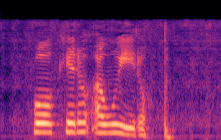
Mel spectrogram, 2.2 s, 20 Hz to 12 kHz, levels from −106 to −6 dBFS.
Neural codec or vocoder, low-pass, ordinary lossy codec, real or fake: codec, 16 kHz, 4.8 kbps, FACodec; 7.2 kHz; MP3, 64 kbps; fake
